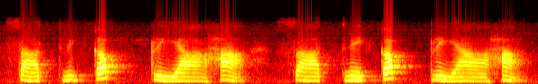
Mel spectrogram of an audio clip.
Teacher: सात्विक, साच्या पुढे जोडाक्षर आहे, पण सावर आपण आघात देणार नाही, कारण सा दीर्घ आहे. आघात आपण फक्त ऱ्हस्व अक्षराच्या पुढे जोडाक्षर आलं तरच आपण आघात देतो, म्हणून सा आपल्याला दीर्घ दाखवायचं आहे.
